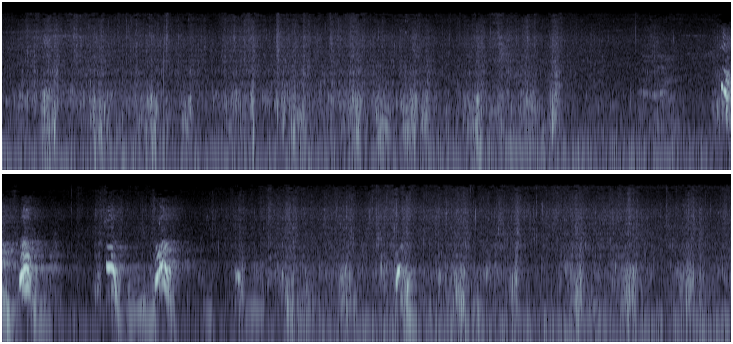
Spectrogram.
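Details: German Shepherd dog playing in puddles, splashing rhythmically in the water, then a burst of several sharp high barks and yelps in the middle, followed by more splashing and one further yelp.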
